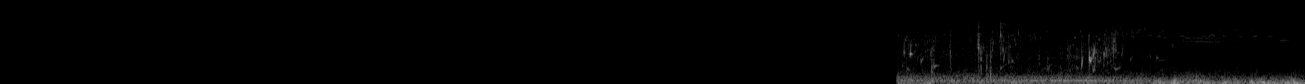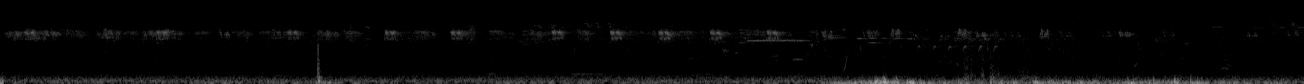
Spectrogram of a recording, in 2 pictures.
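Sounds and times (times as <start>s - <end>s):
low rumble: 9.0s - 13.1s
birds chirping: 9.0s - 26.0s.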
